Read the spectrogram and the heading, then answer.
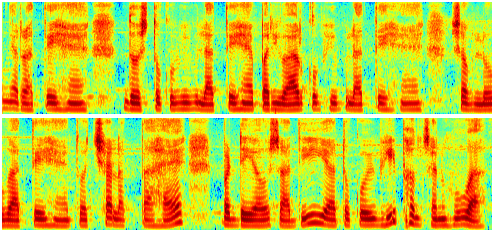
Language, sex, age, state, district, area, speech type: Hindi, female, 30-45, Uttar Pradesh, Mirzapur, rural, spontaneous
